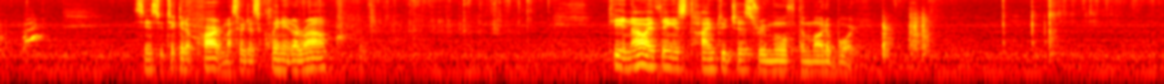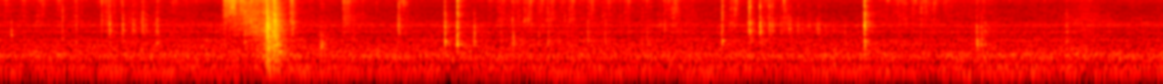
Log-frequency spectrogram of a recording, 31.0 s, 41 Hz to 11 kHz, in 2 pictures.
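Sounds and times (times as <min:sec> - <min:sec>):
rustling scrape: 0:02.4 - 0:02.8, 0:18.5 - 0:19.1.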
